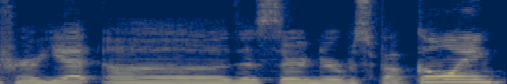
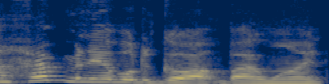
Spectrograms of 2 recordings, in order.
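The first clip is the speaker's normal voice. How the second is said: ordinary delivery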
